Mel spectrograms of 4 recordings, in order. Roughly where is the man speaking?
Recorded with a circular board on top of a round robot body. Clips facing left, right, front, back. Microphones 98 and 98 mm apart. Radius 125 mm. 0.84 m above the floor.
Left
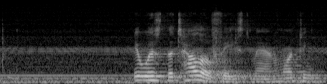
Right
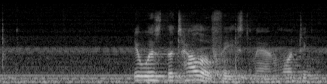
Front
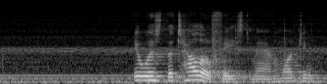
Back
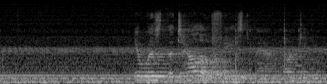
Ahead.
